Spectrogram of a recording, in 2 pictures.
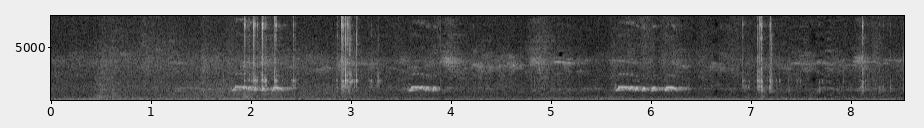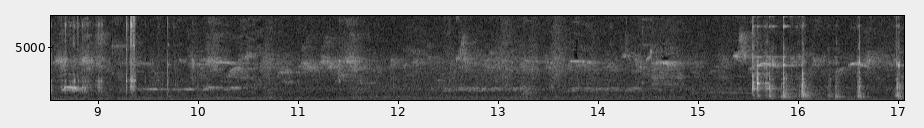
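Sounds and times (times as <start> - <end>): bird warbling: 1.4 - 3.9, 5.6 - 6.4, 7.5 - 11.8
light metal clicks: 1.9 - 3.4, 6.8 - 9.9.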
